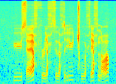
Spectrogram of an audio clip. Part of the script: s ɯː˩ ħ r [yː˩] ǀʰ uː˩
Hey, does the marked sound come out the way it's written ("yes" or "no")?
no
